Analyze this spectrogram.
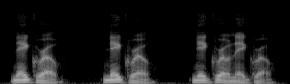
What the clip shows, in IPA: ˈniː.ɡroʊ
